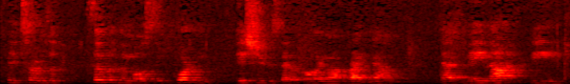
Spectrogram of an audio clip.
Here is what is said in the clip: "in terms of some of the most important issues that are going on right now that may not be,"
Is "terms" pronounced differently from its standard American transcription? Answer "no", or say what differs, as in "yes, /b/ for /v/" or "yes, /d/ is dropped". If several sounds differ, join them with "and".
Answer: no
